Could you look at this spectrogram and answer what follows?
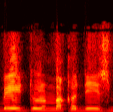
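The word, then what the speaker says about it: Bayt al-Maqdis: Give us the fatwa and the verdict and decree that regarding baytul maqdis, baytul muqaddas, both ways you can pronounce it.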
